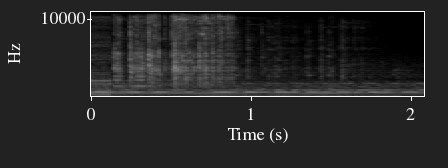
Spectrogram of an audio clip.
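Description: Coins clattering out of a laundromat change machine into its tray in a dense rattling burst that dies away within about two seconds, over background music with long held notes.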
